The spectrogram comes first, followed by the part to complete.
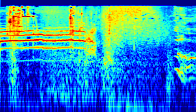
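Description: A long, high-pitched held tone from the anime episode's soundtrack, rising slowly in pitch. It breaks off about a second in and is followed by a short rushing hiss.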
